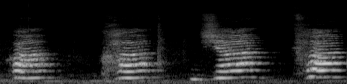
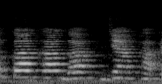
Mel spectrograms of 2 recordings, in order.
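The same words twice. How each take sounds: First: क़ा, ख़ा, ज़ा, फ़ा with nukta friction; nukta sounds. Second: Said in the usual way. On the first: Shown as a demonstration. Teacher demonstrates nukta letters to the class, extra breath on ख़ा, ज़ा, फ़ा. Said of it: "नुक्ता लग जाता है तो हम इसको बोलते समय". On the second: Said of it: "अगर हम का बोलते हैं तो".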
